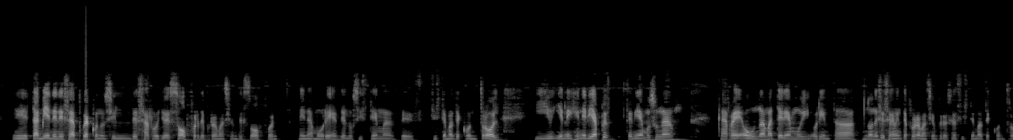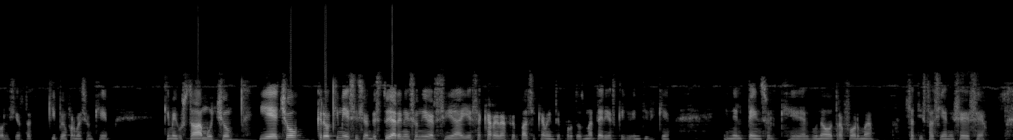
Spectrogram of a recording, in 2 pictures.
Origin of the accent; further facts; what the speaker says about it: Colombia; soy colombiano, actualmente resido en Bogotá, Colombia. Tengo 41 años, próximamente voy a cumplir 42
